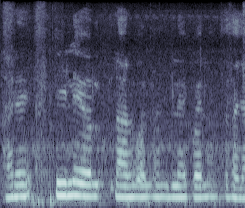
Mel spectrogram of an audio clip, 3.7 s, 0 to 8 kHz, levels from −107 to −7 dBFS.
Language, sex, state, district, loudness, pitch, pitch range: Hindi, male, Jharkhand, Jamtara, -27 LUFS, 165 Hz, 160-170 Hz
